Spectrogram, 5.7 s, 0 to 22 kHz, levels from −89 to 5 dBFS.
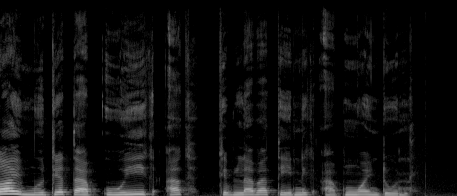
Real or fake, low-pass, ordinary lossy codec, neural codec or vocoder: real; none; none; none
